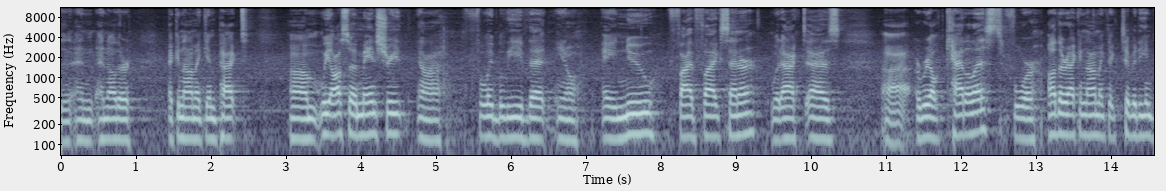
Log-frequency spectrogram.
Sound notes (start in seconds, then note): none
